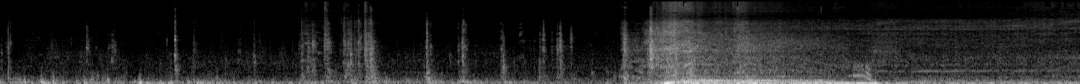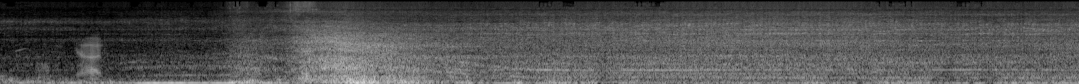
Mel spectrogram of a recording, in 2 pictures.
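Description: Clicking and shuffling give way to an engine cranking and catching, then a 1957 Chevrolet Bel Air idles with a deep, steady rumble and a brief rev.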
